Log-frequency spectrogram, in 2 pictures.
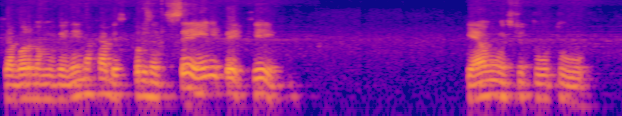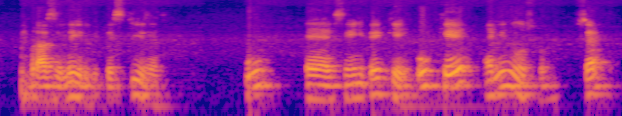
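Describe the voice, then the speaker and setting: A male teacher with a Brazilian Portuguese accent giving an online grammar lesson, patient and slow, repeating words to his students. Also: medium pitch, lively intonation, narrow, tinny audio.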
